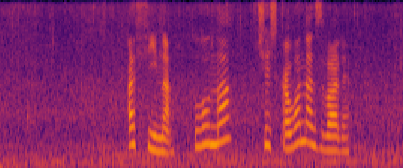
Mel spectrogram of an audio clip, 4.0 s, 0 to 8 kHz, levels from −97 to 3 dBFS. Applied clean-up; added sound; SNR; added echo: none; none; none; none.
